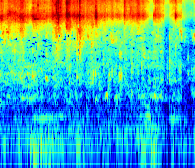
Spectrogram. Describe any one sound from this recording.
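A dog pants heavily close by.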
